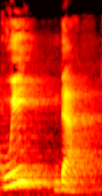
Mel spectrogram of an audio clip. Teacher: Y vemos a la U y a la I formar una sola sílaba formando un diptongo.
